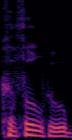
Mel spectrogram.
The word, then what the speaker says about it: Cthulhu: C-T-H-U-L-H-U. It looks as if it should be pronounced Cthulhu, but he maintained in a letter written much later that it's really two syllables, and the first one is sort of coughed or barked out.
